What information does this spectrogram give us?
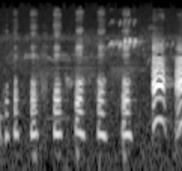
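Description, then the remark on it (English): A voice imitates an elephant as an agreed signal sound, with a quick, even series of short nasal honks, then finishes with two louder, higher-pitched trumpeting blasts. “That was the worst elephant impression ever, but I can definitely copy it.”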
